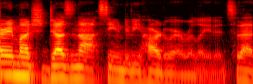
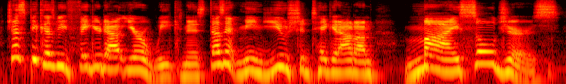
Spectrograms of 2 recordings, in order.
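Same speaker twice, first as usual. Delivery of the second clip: higher, louder annoyed snap; mock angry pirate; 9 semitones higher, 7 dB louder than usual. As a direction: tell him off with cartoon anger. Dubbing Nami angry lines.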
